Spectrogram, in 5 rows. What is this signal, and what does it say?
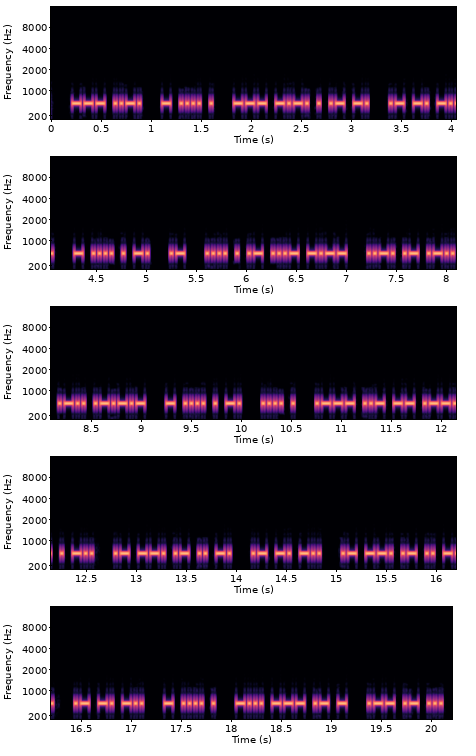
Morse code, heard as a keyed tone, about 40 wpm, 600 Hz. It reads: OF THE OCEAN AND THEN A HEAVY FALL. THEN HE JUMPED AGAIN AND AGAIN AND THE BOAT WAS
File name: the old man and the sea 2 40wpm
